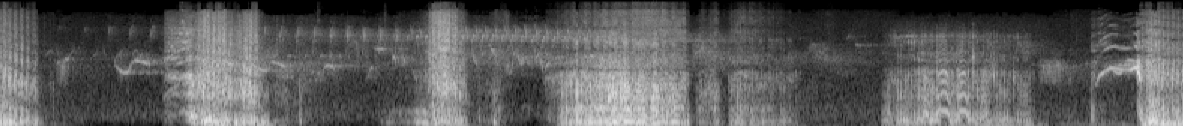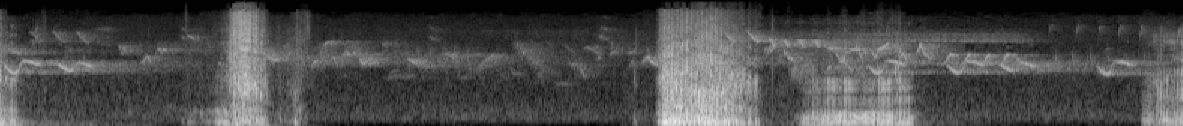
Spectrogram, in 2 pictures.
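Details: Horse neighing in a farm setting: several loud broadband whinnies with shaking, wavering upper tones, recurring every one to three seconds, separated by quieter gaps and some high tonal overlay.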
